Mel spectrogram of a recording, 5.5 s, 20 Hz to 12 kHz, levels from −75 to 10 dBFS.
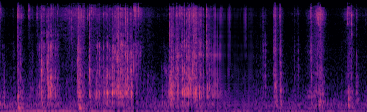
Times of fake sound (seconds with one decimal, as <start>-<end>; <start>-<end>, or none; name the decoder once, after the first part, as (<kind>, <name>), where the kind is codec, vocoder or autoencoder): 3.2-3.8 (vocoder, BigVGAN v2)

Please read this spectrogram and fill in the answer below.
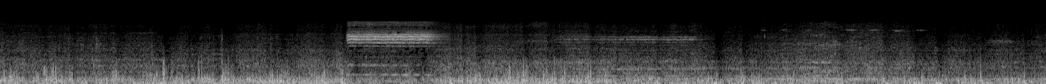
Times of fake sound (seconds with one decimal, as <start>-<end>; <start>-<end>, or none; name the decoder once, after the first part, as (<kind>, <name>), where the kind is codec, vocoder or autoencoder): none

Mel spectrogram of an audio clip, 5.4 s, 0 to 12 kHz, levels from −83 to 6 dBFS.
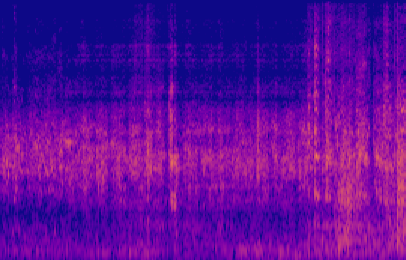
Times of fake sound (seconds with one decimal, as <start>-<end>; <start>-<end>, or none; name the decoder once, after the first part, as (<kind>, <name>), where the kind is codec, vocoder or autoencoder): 0.9-4.1 (codec, SNAC)

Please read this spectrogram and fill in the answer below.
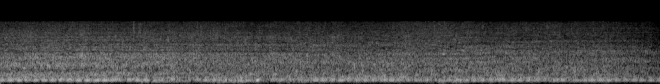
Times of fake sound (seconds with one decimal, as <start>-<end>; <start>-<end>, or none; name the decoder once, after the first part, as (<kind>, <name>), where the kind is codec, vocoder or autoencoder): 5.0-5.7 (vocoder, WaveNeXt)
